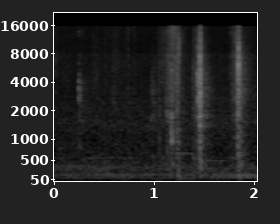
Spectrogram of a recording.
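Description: Playing cards flick and snap as they are spread out.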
